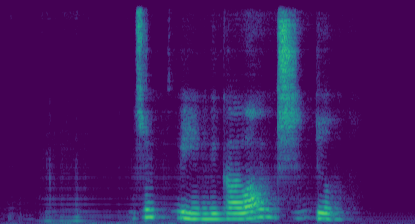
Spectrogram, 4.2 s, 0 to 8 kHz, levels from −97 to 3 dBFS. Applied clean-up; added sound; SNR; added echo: neural mask model DeepFilterNet 3.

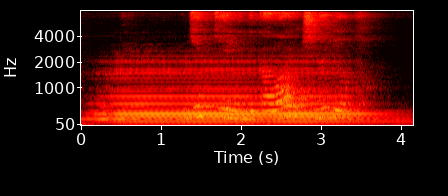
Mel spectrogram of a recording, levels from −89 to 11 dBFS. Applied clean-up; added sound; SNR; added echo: none; Bowed string instrument; -2 dB; reverberation time 1.0 s.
